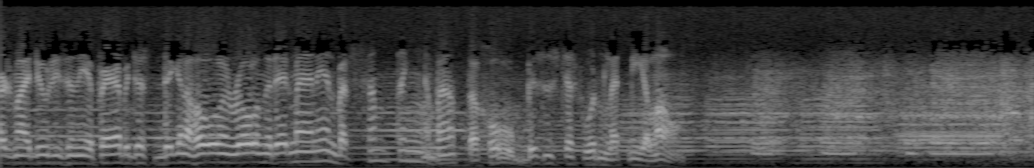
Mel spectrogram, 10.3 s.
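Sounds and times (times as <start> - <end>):
speech: 0.0 - 7.0
eastbound train: 7.5 - 10.3.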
